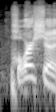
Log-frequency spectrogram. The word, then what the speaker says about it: Porsche: of shortening things yes Porsche is two syllables correct how do you feel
